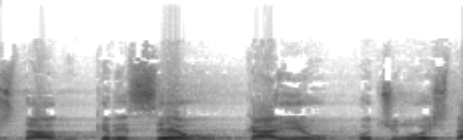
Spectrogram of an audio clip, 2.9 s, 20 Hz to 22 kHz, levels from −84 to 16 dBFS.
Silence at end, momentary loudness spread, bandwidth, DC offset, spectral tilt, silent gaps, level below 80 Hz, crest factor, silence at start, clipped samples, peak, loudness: 0 s; 10 LU; 15 kHz; under 0.1%; -3 dB/octave; none; -42 dBFS; 12 dB; 0 s; 0.4%; 0 dBFS; -12 LUFS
